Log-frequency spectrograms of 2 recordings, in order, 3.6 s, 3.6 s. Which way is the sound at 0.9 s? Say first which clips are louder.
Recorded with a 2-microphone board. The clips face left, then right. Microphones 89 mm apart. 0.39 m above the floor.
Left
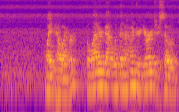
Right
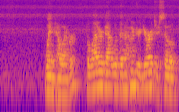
Left 2 dB; 25° left (ahead or behind).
